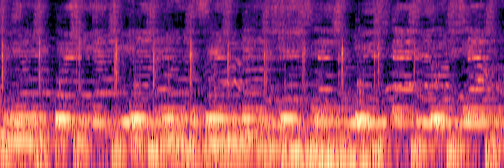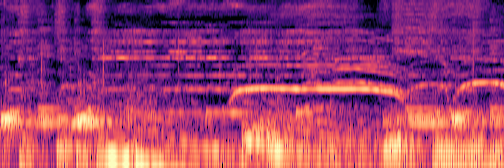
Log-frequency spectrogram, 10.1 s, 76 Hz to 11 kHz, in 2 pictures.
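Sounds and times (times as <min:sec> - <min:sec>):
upbeat latin dance music: 0:00.0 - 0:10.0.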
